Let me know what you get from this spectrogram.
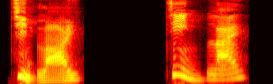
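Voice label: "jin lai", Chinese, male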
